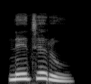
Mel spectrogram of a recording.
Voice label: "ನಾಜರು", Kannada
